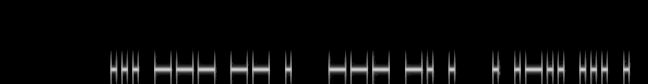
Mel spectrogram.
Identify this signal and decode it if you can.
Morse code, heard as a keyed tone, about 22 wpm, 700 Hz. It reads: SOME ONE ELSE
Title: Sentences from Top 1100 Words 22wpm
